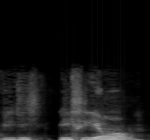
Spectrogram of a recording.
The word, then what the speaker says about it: Viglione: No, it's supposed to be kind of soft. Viglione.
